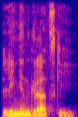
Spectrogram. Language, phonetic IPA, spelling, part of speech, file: Russian, [lʲɪnʲɪnˈɡrat͡skʲɪj], ленинградский, adjective, Ru-ленинградский.ogg
- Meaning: 1. Leningrad 2. Leningradsky (Soviet cake)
